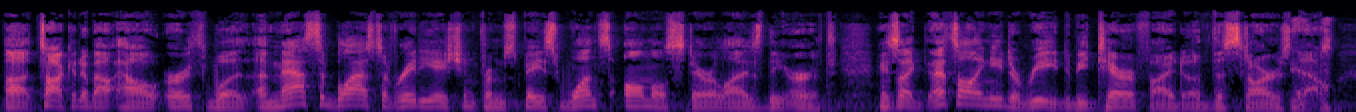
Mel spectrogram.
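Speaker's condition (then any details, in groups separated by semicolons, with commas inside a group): No condition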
